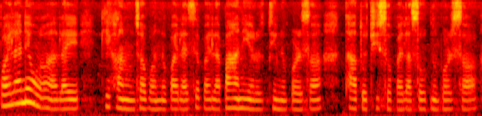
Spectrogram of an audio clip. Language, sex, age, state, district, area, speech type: Nepali, female, 18-30, West Bengal, Darjeeling, rural, spontaneous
